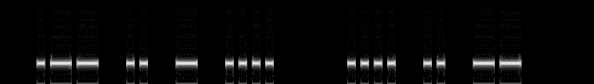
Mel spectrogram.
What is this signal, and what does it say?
Morse code, heard as a keyed tone, about 18 wpm, spaced as for 15 wpm, 1000 Hz. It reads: WITH HIM
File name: qotdfiles / 15wpm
